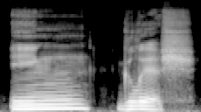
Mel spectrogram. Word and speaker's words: English: speaks english very well english two syllables first syllable in two sounds four sounds mark the word ing glish n is representing its second sound here when the letter n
